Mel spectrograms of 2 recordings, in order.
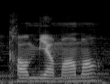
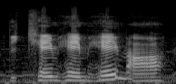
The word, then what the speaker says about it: Kamehameha: Oh, speaking of Kamehameha, you guys see how people in Fortnite were mispronouncing the Kamehameha? One of them went literally call me a mama, bro. Oh my god, the Kamehameha, the Kamehameha.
